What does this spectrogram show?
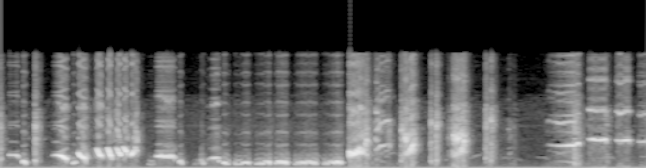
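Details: White-rumped shama recorded for training songbirds: rapid rising chips, a low warbling trill, harsh scratchy bursts, then a short pause and high, thin, drawn-out whistles.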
